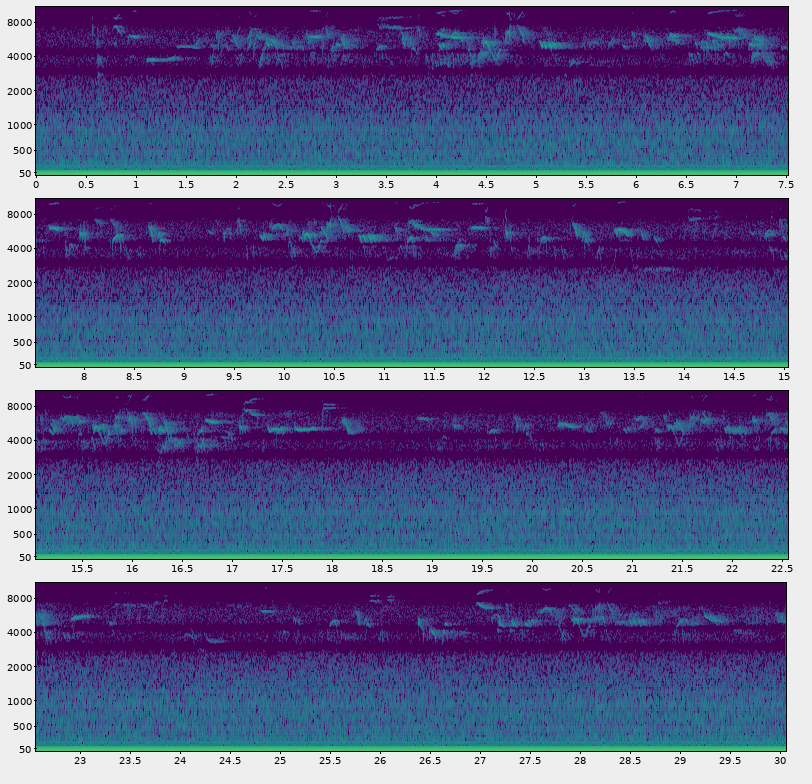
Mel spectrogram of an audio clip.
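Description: Small garden songbirds chirping and singing: a dense, continuous run of short high chirps and trills over a steady background hiss.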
